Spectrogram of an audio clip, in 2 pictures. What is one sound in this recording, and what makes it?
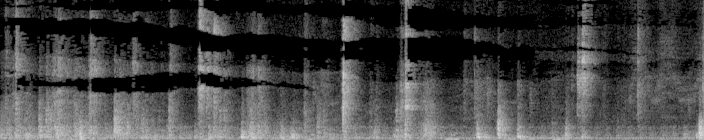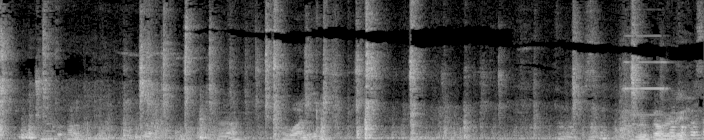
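Plastic mahjong tiles clack and click against each other on a table.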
